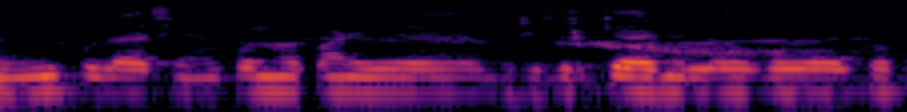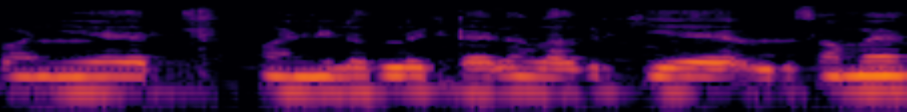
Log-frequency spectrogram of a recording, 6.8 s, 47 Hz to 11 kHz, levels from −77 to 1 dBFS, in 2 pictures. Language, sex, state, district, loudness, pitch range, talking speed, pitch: Marwari, male, Rajasthan, Nagaur, -35 LUFS, 130-135 Hz, 175 wpm, 130 Hz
